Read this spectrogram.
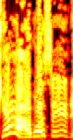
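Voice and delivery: loud, high mock protest; insistent player. Player insisting to teammate he wants in, mock indignant yell. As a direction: blurt it high and loud, imitating an eager player.

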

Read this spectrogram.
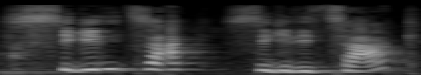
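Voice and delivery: mock Japanese. Continuing the manga story for mum to translate, mock Japanese. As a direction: recite nonsense as if Japanese, drawing out the last phrases. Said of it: "Hun tager den på japansk".

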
